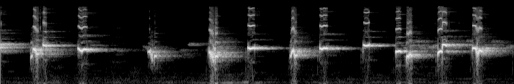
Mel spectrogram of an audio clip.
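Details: Sooty-headed bulbul in lively long-trilling song, played to provoke other bulbuls into singing: short bright whistled phrases, each sliding down with a buzzy edge, repeated about twice a second after a brief pause.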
